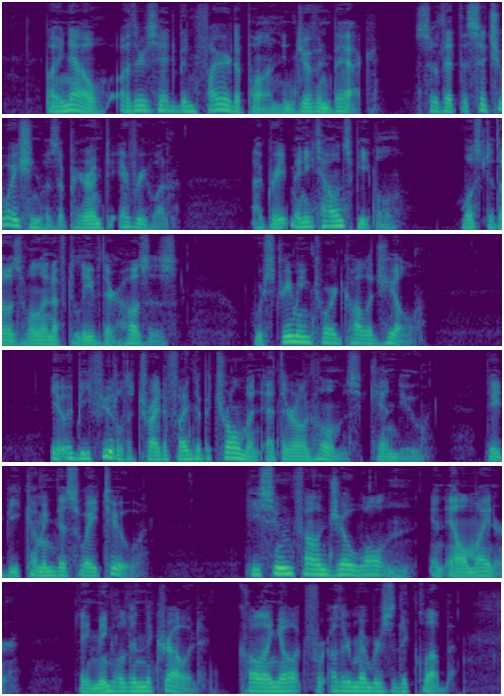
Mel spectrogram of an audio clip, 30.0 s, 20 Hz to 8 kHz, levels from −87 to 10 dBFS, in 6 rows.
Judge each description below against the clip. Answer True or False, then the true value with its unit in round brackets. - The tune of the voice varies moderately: True (4.3 semitones)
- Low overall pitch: True (105 Hz)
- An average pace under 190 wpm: True (160 wpm)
